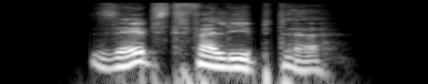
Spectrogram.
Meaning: inflection of selbstverliebt: 1. strong/mixed nominative/accusative feminine singular 2. strong nominative/accusative plural 3. weak nominative all-gender singular
- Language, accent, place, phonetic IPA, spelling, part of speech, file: German, Germany, Berlin, [ˈzɛlpstfɛɐ̯ˌliːptə], selbstverliebte, adjective, De-selbstverliebte.ogg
